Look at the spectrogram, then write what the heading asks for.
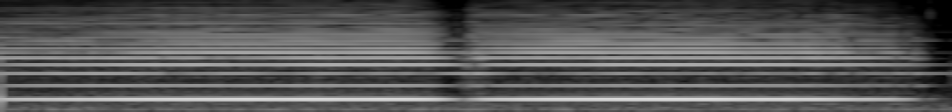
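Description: Two long open A string notes bowed on a violin, each held and steady, close and loud, with a brief dip between them.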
